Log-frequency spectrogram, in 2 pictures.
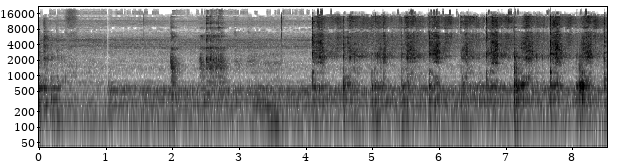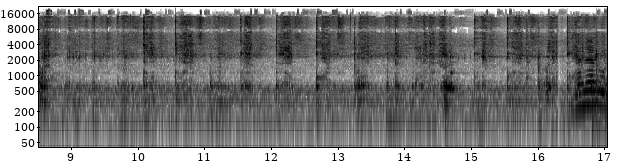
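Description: Coriander seeds and curry leaves dry-roasting in a pan are stirred with a spoon, giving a steady run of scraping and clinking strokes over a faint crackle. The strokes are close and grow busier partway through, and no one speaks.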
